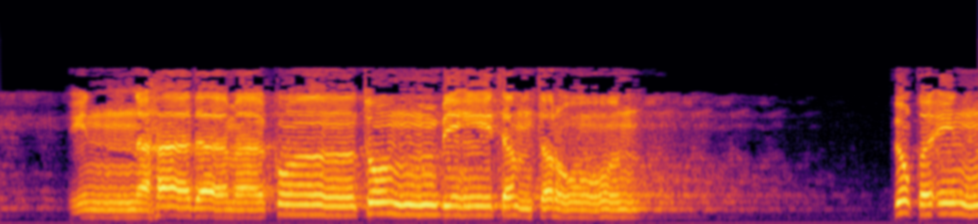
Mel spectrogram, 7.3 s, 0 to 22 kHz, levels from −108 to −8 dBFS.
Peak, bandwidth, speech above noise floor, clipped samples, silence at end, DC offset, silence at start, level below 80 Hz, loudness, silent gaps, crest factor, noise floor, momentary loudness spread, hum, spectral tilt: -4 dBFS; 6.6 kHz; 55 dB; under 0.1%; 0 s; under 0.1%; 0.55 s; -80 dBFS; -17 LUFS; none; 14 dB; -72 dBFS; 8 LU; none; -4 dB/octave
